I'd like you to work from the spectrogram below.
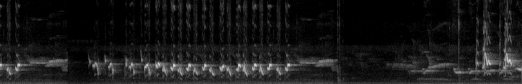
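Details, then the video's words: Lively Yellow-vented Bulbul (trucuk) song for luring birds: a rapid run of bubbly, bouncing chirps repeated several times a second for about four seconds, a pause, then further sharper chattering notes at the end. "suara burung trucuk gacor RAJA PIKAT pandai memancing bunyi trucukan bahan dan ombyokan"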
